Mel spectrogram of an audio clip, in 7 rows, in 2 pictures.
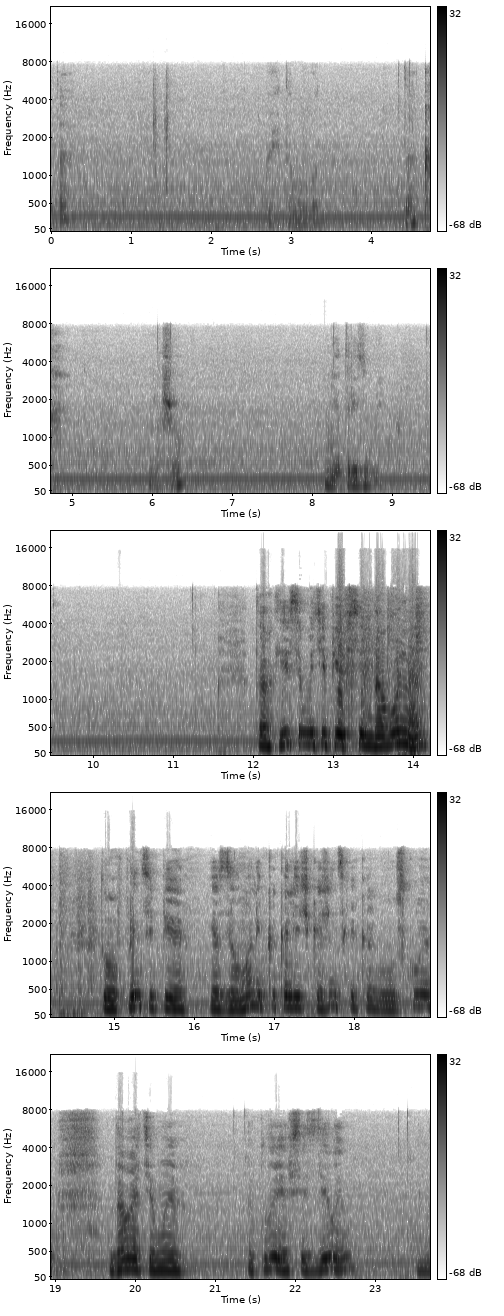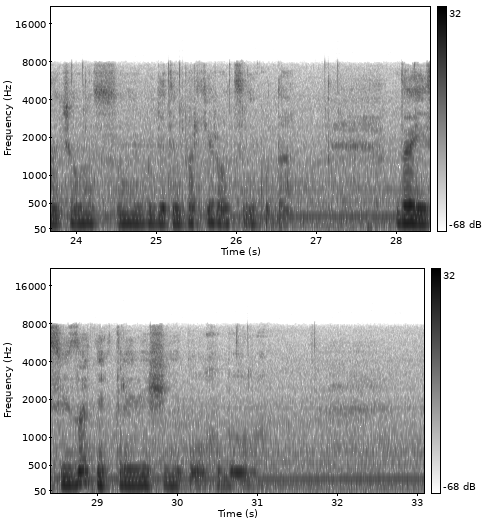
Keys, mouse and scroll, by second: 1.3 s, 19.8 click, 21.2 click, 22.1 click, 23.3 click, 23.9 click, 25.1 click, 25.9 click, 27.1 click, 28.1 click, 29.6 click, 30.7 click.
